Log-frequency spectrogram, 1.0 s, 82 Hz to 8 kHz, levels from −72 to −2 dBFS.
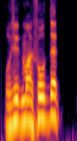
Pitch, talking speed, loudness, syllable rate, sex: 155 Hz, 290 wpm, -13 LUFS, 6.9 syllables/s, male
